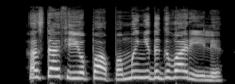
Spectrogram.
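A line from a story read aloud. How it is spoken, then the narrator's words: Irritated. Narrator (Russian): раздраженно произнесла Кико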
